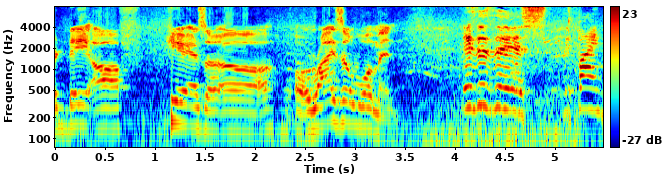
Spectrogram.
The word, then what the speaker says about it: Raizal: How you say it, pronounce it? I'm saying it wrong. More Raizal, how's it? Raizal or how's it? Raizal. Raizal. More Raizal.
